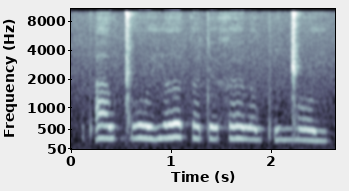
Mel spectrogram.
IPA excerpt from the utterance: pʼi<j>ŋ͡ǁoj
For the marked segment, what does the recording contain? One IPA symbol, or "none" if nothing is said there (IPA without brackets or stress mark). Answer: none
